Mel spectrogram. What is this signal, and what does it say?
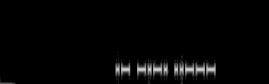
Morse code, heard as a keyed tone, about 42 wpm, 700 Hz. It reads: AC2
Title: USA Call Sign Prefixes - 45wpm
